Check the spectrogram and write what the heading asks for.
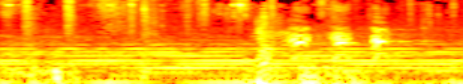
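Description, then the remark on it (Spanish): A dog climbing into the trunk of a car during a police vehicle search gives a quick run of three or four sharp barks, over a steady low rumble like an idling engine. “El perro sube al maletero.”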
